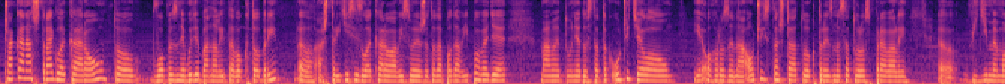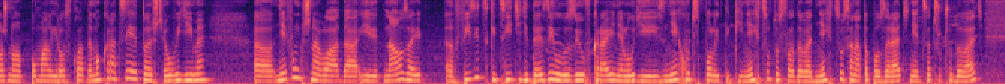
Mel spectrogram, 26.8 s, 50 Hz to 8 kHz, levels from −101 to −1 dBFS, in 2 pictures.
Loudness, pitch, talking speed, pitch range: -24 LUFS, 195 Hz, 150 wpm, 185-210 Hz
